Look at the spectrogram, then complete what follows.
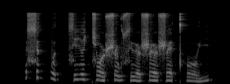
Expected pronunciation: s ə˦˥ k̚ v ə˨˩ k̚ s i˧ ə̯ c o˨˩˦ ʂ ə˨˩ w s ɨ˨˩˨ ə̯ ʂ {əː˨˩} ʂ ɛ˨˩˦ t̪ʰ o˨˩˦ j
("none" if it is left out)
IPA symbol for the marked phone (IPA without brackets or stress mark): əː˨˩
